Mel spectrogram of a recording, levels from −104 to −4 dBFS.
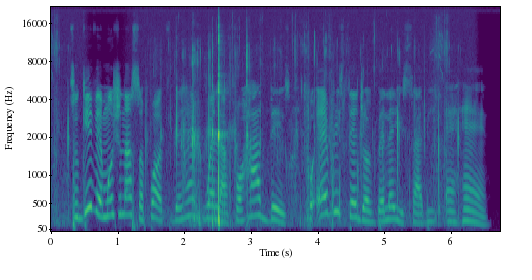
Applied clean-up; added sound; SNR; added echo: none; Cat; -2 dB; none.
